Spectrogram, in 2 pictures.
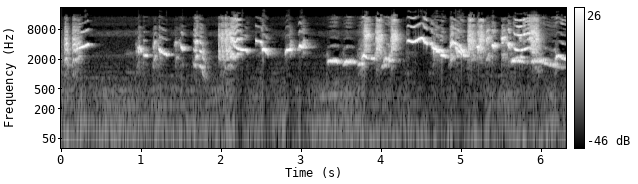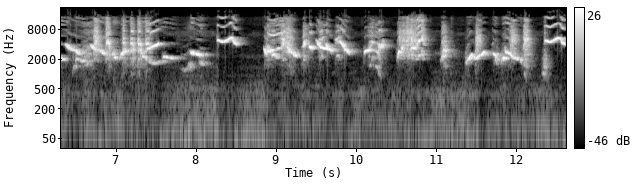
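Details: Oriental magpie-robin (kacer) duel in a breeding cage, played to provoke other magpie-robins into emotion: dense varied song mixing loud rasping bursts with sharp upslurred whistles and twittering phrases, a brief lull around the middle.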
